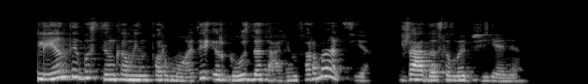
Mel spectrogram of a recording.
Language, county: Lithuanian, Kaunas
